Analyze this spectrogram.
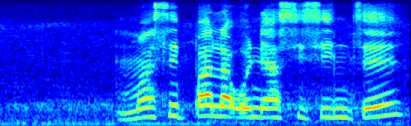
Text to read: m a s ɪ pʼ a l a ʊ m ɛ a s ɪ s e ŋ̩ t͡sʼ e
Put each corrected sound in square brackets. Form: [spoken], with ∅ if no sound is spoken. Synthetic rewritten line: m a s ɪ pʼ a l a ʊ [n] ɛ a s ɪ s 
